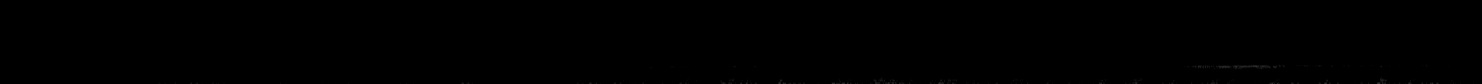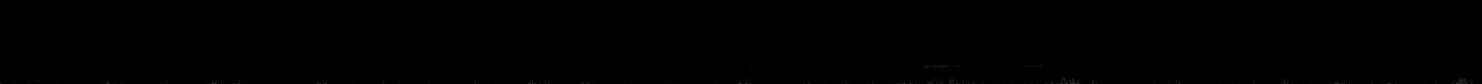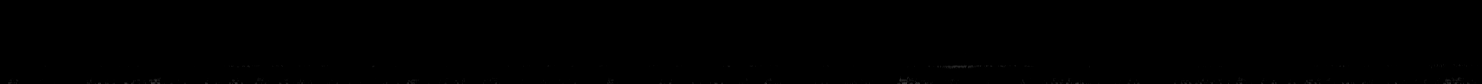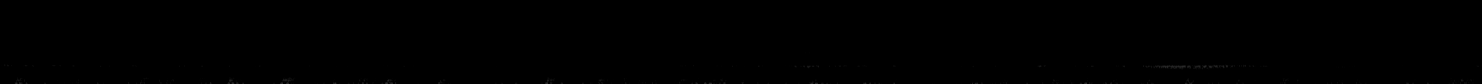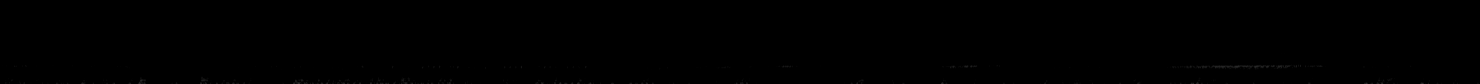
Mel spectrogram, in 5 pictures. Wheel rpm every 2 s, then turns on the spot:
30, 20, 40, 180, 230, 230, 230, 230, 230, 230, 230, 240, 230, 230, 230, 230, 230, 240, 230, 230, 230, 230, 240, 230, 230, 230, 230, 230, 220, 230, 210, 160, 160, 210, 220, 210, 220.
0-4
